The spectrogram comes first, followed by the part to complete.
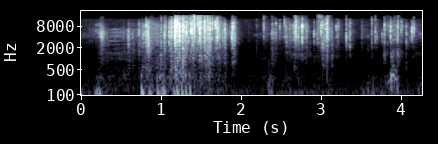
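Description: Clear plastic protective film on a diamond painting canvas crinkling as fingers press and handle it, in irregular crackles that are densest about a second in, then a few scattered small crackles.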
